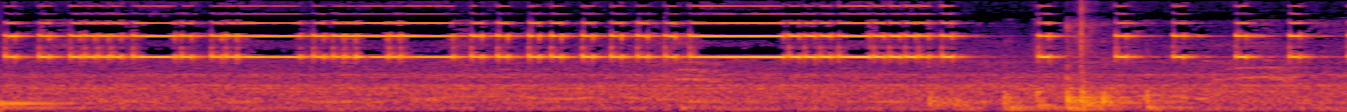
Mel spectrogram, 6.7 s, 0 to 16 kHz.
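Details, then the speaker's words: PeakTech P 3432 non-contact fuse finder: high-pitched beeps come quickly, then merge into one steady tone for about a second with the receiver over the breaker; fuse number six located for the socket. "I think this was this is our fuse number six so for this ones it's just beeping slightly but we found our use number six"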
